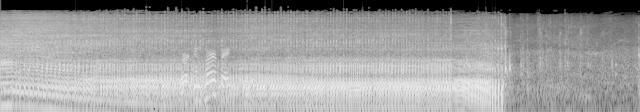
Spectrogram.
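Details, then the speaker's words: Two-stroke weedeater string trimmer after fixing broken fuel lines and cleaning the dirty carburetor: steady even high buzz for about seven seconds, then cuts off cleanly; runs healthy. "okay i've fixed the fourth one now it was just broken fuel lines and a dirty carburetor let's see if she fires up"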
